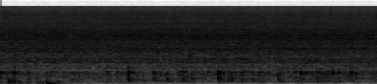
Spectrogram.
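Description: Raw peanuts being rinsed under running water, a steady broad hiss of flowing water with faint knocks and shuffles of the nuts underneath, close and constant with no talk.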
